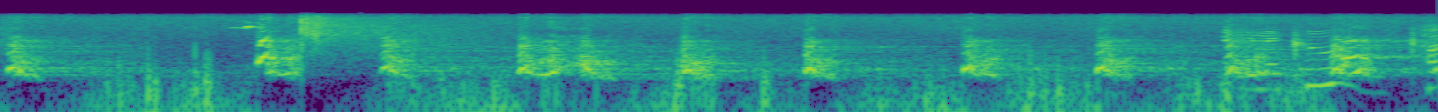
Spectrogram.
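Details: Two Walker Hounds treeing like crazy, giving steady chopped barks about every half second to second, bright harmonic bursts over a constant low rumble, with a voice heard briefly in the mix.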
